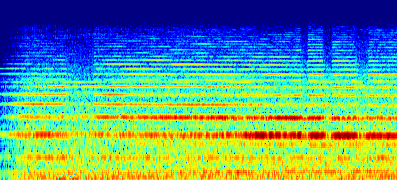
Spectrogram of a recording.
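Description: Car horns blare in a long, steady chorus over a low rumble of idling engines, like a loud, close traffic jam with no one speaking.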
